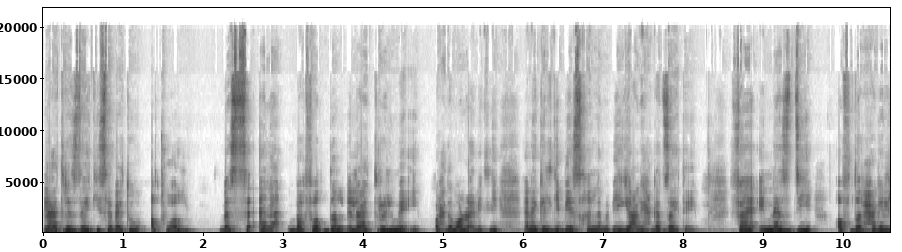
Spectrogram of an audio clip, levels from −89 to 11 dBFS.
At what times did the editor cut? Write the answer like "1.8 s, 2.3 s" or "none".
1.4 s, 5.0 s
